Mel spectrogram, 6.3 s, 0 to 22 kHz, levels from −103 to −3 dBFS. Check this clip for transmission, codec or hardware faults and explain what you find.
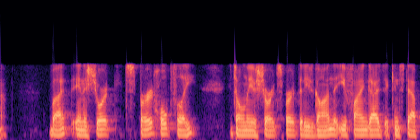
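No faults can be heard in this speech, which has gone through G.711 telephone coding: the band stops at 4 kHz, as a mu-law telephone path at 64 kbps would leave it, and at most a faint quantisation noise rides along with the signal level.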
